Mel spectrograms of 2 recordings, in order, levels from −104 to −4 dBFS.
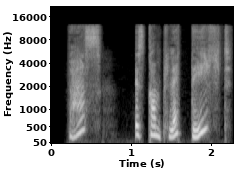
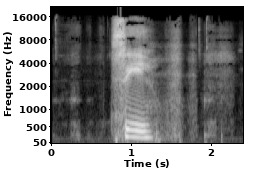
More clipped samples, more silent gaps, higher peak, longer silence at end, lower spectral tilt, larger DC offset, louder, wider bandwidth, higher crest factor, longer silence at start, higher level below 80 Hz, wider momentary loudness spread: neither; neither; second, -10 dBFS vs 0 dBFS; second, 0 s vs 0.8 s; first, -4 dB/octave vs -2 dB/octave; neither; second, -26 LUFS vs -13 LUFS; second, 12.5 kHz vs 16.5 kHz; about the same, 16 dB vs 20 dB; second, 0.25 s vs 0.75 s; second, -68 dBFS vs -58 dBFS; second, 6 LU vs 24 LU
